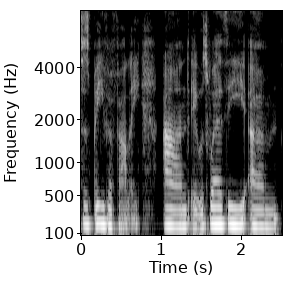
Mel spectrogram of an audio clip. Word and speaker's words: Belvoir Valley: well, you would pronounce, if you read it as, like, phonetically, it would be Belvoir Valley, but it was actually otherwise pronounced as Beaver Valley, and it was where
